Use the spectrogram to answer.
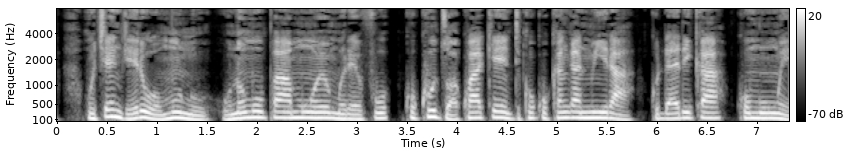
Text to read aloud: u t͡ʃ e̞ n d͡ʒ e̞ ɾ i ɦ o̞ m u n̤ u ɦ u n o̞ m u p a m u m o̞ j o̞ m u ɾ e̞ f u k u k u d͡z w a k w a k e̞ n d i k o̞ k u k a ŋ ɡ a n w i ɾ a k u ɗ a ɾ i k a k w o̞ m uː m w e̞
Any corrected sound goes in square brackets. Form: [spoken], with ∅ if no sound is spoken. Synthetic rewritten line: u t͡ʃ e̞ n d͡ʒ e̞ ɾ i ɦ o̞ m u n̤ u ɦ u n o̞ m u p a m u m o̞ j o̞ m u ɾ e̞ f u k u k u d͡z w a k w a k e̞ n d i k o̞ k u k a ŋ ɡ a n w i ɾ a k u ɗ a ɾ i k a k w o̞ m uː m w e̞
